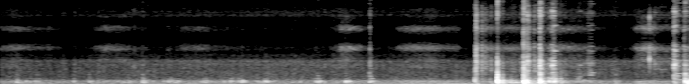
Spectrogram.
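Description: Boxed parts and packaging handled by hand: a quick cluster of knocks, clatters and rustles about six seconds in, and a few more near the end, over a faint background.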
